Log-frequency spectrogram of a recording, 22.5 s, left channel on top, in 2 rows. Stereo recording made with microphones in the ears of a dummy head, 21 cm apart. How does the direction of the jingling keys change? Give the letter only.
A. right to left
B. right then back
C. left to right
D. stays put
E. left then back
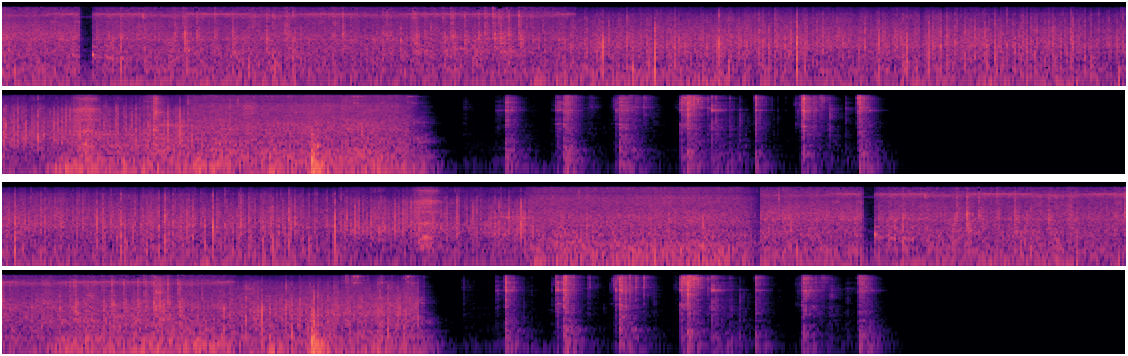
B.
